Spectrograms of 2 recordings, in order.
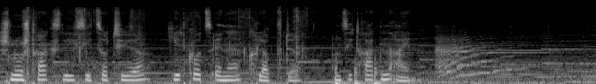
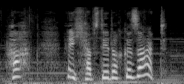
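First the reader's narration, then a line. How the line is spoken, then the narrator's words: Calling out. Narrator (German): Vasilisa rief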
